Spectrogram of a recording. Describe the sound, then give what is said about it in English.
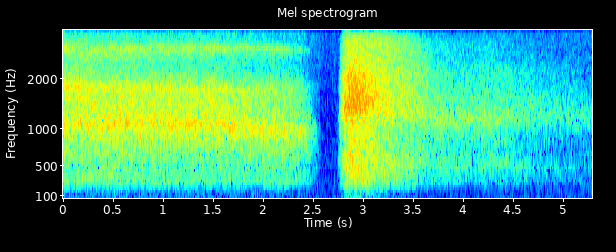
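A deep, slow breath taken together with others: a long airy rush of air, a brief break of silence, then a second, stronger breath that tapers off gradually. “Let's do it together. Big breath.”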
